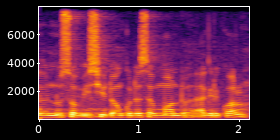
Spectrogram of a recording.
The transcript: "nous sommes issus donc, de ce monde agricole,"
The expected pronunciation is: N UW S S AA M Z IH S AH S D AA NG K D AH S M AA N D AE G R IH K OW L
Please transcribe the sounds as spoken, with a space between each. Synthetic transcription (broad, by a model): N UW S S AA M IY S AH D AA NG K D AH S M AA N D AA G R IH K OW L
